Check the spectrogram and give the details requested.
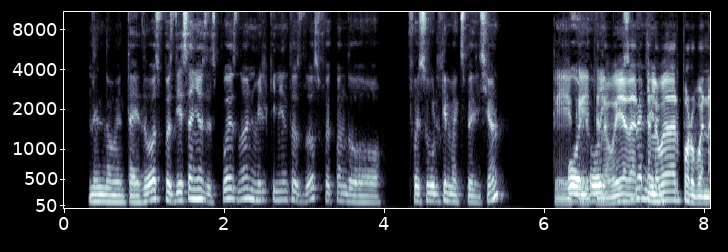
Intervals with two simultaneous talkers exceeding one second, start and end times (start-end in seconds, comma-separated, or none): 6.3-7.6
